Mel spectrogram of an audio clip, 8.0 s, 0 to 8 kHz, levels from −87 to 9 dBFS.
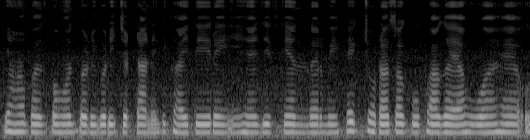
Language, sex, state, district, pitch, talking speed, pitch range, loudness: Hindi, female, Chhattisgarh, Sarguja, 170 Hz, 150 wpm, 170-175 Hz, -29 LUFS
